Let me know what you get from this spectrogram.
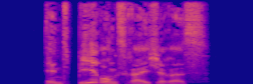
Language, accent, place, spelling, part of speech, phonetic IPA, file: German, Germany, Berlin, entbehrungsreicheres, adjective, [ɛntˈbeːʁʊŋsˌʁaɪ̯çəʁəs], De-entbehrungsreicheres.ogg
- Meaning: strong/mixed nominative/accusative neuter singular comparative degree of entbehrungsreich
